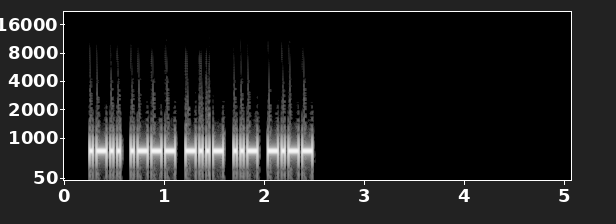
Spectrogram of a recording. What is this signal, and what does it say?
Morse code, heard as a keyed tone, about 36 wpm, 700 Hz. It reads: LJXUY
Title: Code Groups - 5 Letter:Numbers - 35wpm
